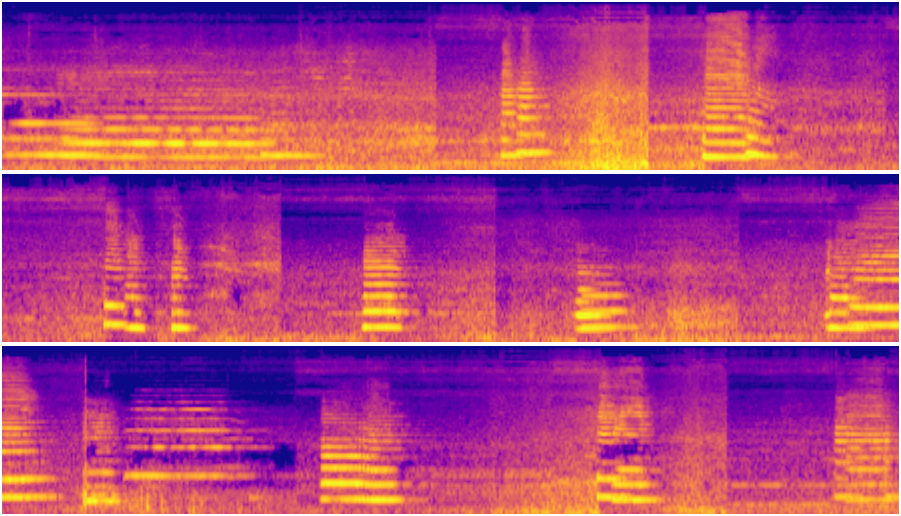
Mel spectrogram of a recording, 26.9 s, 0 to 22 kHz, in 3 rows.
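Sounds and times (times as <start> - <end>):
train horn blasts: 0.0 - 3.3, 4.3 - 8.1, 10.0 - 11.0, 12.4 - 13.3, 14.7 - 15.4, 17.2 - 22.2, 23.8 - 26.9
running train: 0.0 - 26.9.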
